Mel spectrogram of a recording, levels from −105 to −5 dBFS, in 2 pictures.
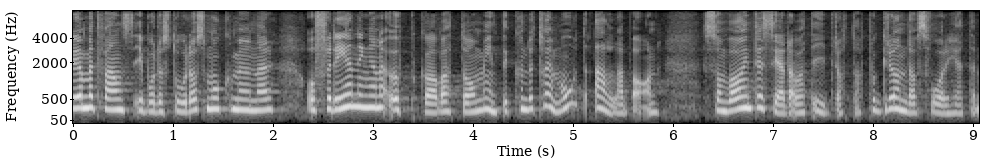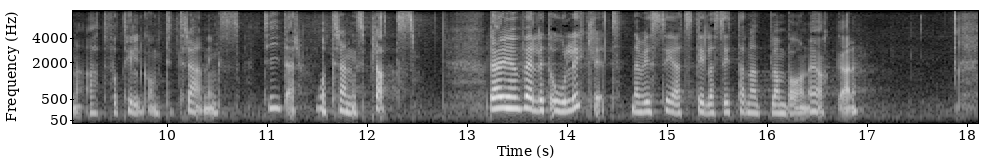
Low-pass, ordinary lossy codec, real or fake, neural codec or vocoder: none; none; real; none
